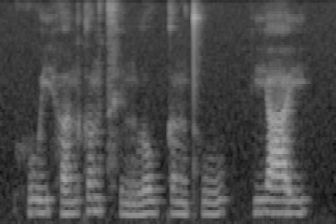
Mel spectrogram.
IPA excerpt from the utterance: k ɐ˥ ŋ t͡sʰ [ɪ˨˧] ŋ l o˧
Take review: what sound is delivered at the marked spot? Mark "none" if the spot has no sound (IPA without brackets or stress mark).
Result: ɪ˨˩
